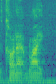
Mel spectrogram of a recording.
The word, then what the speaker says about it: Kodak Black: And that's how them people Florida say his name, Kodak Blight.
